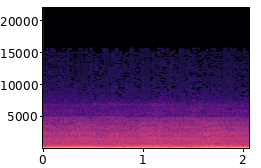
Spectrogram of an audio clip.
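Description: Rock band playing an instrumental passage of a song with no vocals: a loud held low note with a wavering higher tone over it, steady in level.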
